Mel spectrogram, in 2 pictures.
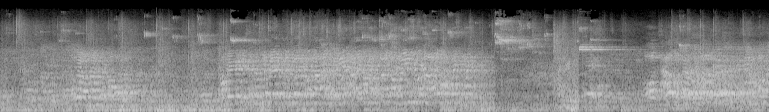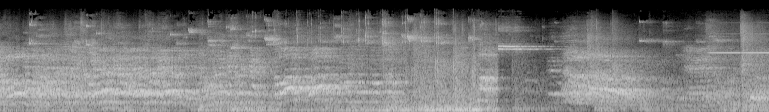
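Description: A basketball bouncing on a wooden court, with people talking and calling out through most of it, all echoing in a large sports hall.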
